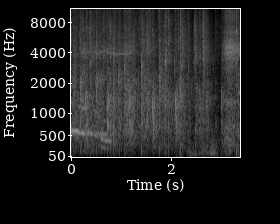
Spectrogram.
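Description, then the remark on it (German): A crowd breaks into steady applause for God, many hands clapping at once in a dense, continuous patter for a few seconds before easing slightly at the end. “Guter Moment, um Gott einen Applaus zu geben.”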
